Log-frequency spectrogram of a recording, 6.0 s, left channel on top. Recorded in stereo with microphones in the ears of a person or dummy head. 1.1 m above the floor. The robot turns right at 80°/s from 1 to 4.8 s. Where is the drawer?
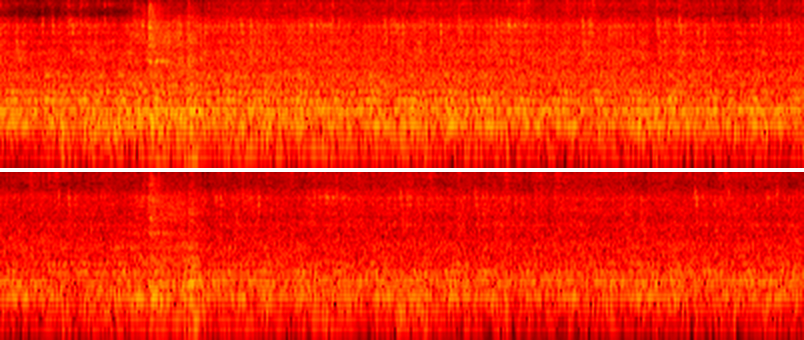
35° left, 7 m; by 1.9 s 105° left, 7 m.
